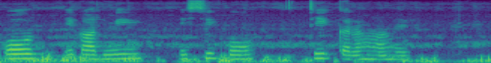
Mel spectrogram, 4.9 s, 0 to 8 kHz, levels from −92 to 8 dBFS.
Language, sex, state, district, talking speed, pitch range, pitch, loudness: Hindi, female, Haryana, Charkhi Dadri, 110 wpm, 180-215 Hz, 200 Hz, -19 LUFS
